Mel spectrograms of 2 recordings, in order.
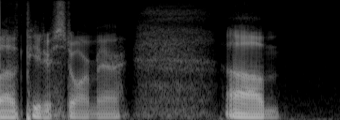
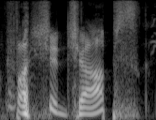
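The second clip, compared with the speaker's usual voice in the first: laughing whisper; 8 semitones higher, slower than usual. Real, not acted.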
